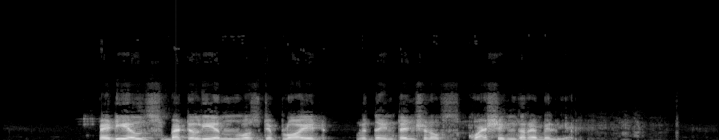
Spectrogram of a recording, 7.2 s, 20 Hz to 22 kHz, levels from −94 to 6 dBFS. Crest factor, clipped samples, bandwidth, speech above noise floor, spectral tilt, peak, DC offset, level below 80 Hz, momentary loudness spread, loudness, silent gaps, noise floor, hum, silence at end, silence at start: 20 dB; under 0.1%; 7.6 kHz; 66 dB; -6.5 dB/octave; 0 dBFS; under 0.1%; -64 dBFS; 13 LU; -17 LUFS; none; -83 dBFS; none; 1.45 s; 1 s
